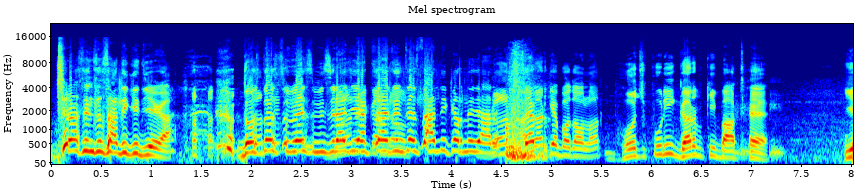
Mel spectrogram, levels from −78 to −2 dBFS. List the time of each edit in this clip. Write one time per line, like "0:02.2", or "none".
0:04.6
